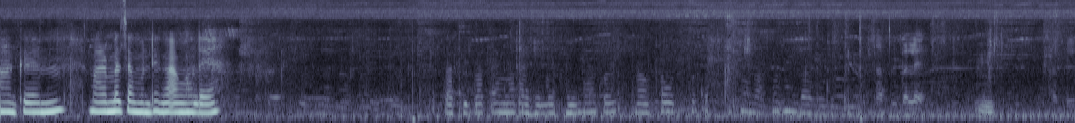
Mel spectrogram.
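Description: A steady, high-pitched drone of insects. For the first two seconds a loud voice is heard over it, and faint talking follows from about halfway in.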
